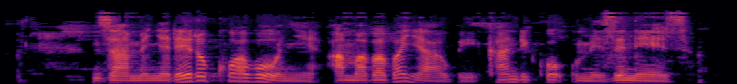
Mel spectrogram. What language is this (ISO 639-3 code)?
kin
